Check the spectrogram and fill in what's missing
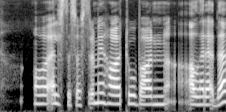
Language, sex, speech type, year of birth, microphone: Norwegian, female, spontaneous, 1986, Sennheiser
